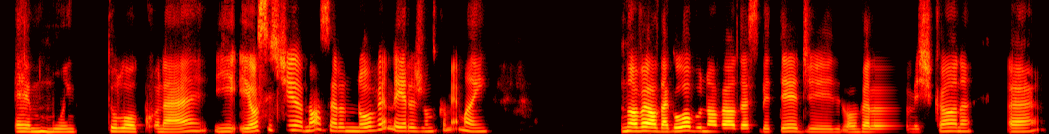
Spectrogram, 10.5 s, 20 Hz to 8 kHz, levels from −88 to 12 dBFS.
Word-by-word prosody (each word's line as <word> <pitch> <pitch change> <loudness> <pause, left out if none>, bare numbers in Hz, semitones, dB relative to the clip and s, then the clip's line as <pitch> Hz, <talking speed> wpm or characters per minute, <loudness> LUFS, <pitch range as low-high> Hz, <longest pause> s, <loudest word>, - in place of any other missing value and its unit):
É 195 -1 -1
muito 180 -2 -6 0.3
louco, 195 -2 -2
né. 190 +8 +1
E 195 0 -6
eu 200 +3 +3
assistia, 275 0 +2
nossa, 250 +2 -1
era 225 -1 -1
noveleira 225 +1 0
junto 205 +1 -10
com - - -15
a - - -13
minha - - -6
mãe. 210 -3 -3 1.3
Novela 225 0 +9
da 195 -1 +3
Globo, 220 +2 +3
novela 200 -1 +3
do 195 - -5
SBT 195 +1 -2
de 175 -2 -8
novela 175 0 -4
mexicana 210 +5 -2 0.3
é 200 +1 -1
205 Hz, 145 wpm, -22 LUFS, 190-225 Hz, 1.3 s, Novela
